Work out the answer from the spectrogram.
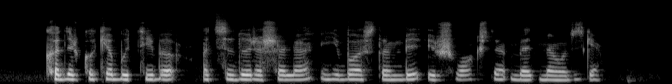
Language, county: Lithuanian, Vilnius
